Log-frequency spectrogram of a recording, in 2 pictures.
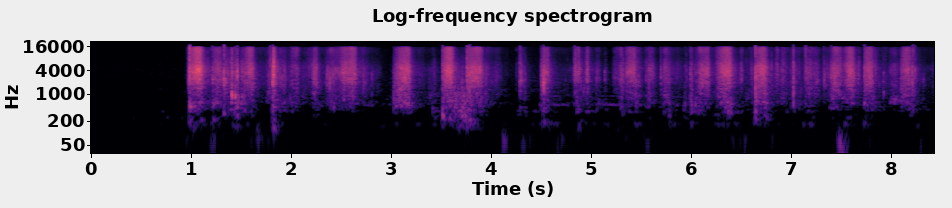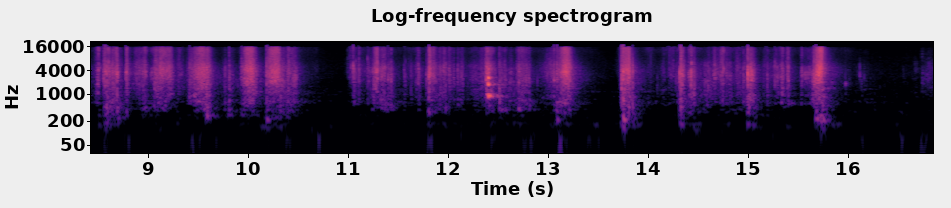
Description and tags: plastic-hose-handling
foley, handling, hands, hose, movement, plastic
